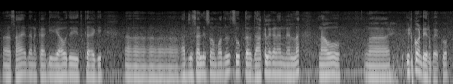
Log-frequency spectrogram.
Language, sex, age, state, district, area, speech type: Kannada, male, 45-60, Karnataka, Udupi, rural, spontaneous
